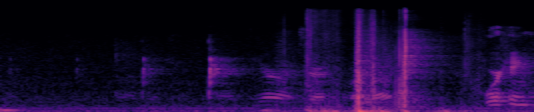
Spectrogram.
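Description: Narration from a video clip played through the lecture hall's speakers, faint at first over a steady low hum. A few sharp knocks come about halfway through and are the loudest sound.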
